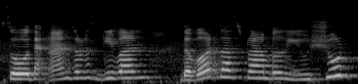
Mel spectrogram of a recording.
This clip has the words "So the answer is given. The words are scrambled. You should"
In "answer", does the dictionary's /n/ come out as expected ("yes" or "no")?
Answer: yes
